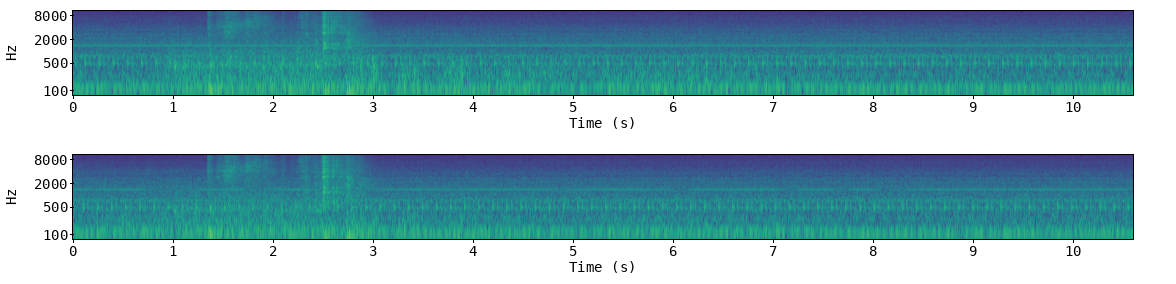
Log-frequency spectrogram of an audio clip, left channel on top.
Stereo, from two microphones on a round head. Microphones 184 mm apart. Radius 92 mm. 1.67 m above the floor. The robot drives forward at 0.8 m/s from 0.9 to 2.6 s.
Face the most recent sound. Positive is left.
turn(degrees=-15)  # may be behind; listen again after turning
